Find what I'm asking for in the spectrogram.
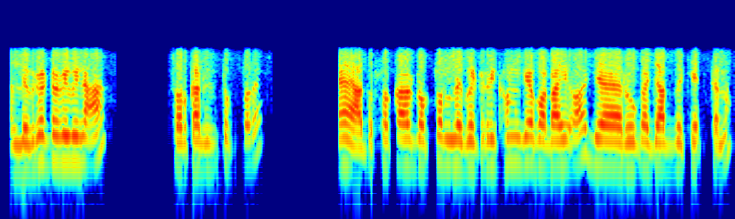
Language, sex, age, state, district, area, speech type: Santali, male, 45-60, West Bengal, Purulia, rural, conversation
